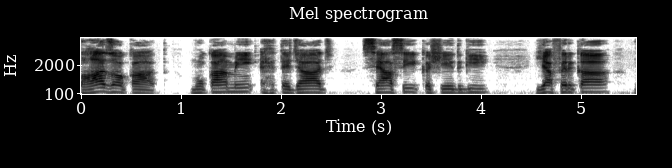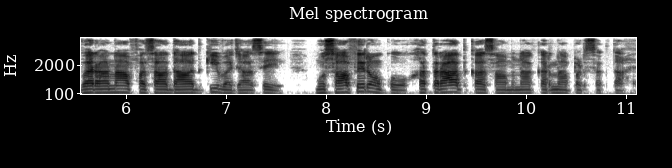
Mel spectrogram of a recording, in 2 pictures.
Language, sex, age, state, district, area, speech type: Urdu, male, 45-60, Delhi, South Delhi, urban, spontaneous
